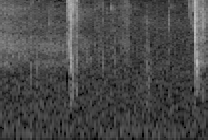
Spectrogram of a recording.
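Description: Two short crunchy bites into hot, crispy fried chicken, one near the start and a sharper one near the end, close and fairly quiet against a soft background.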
